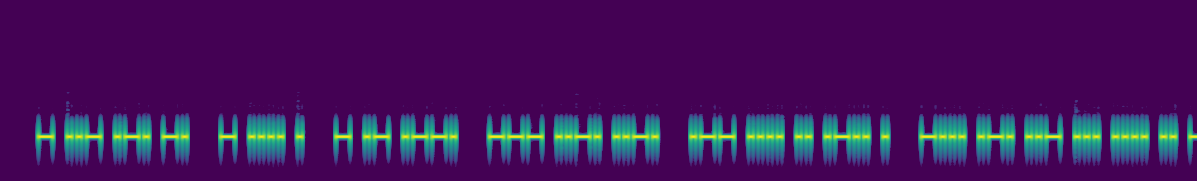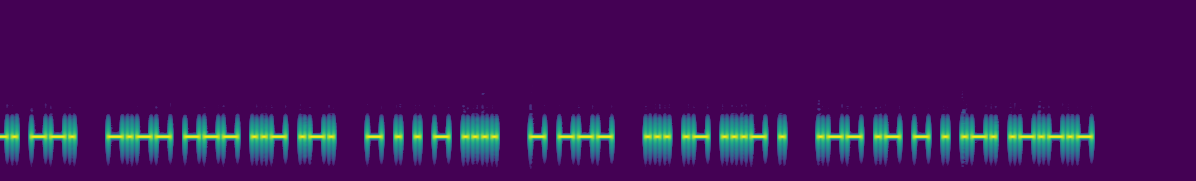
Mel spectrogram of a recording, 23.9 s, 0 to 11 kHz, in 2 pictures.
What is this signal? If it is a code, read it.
Morse code, heard as a keyed tone, about 25 wpm, 700 Hz. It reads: TURN THE TAP OFF WHILE BRUSHING YOUR TEETH TO SAVE WATER.
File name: practice / 25wpm / Difficult Sentences with Hints - 25wpm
